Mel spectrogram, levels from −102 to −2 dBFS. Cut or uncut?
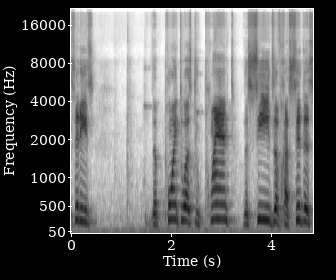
uncut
